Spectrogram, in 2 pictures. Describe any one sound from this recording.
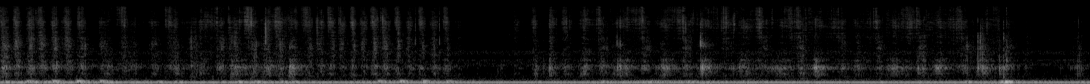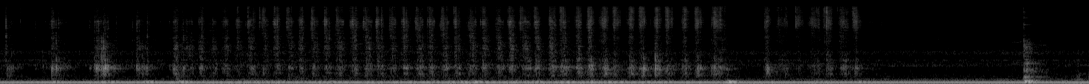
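A brush scrubs softly against a rubber cleaning pad.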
